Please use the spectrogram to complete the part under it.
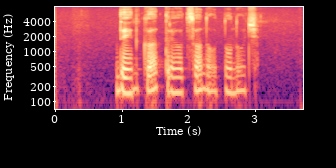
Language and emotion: Russian, neutral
